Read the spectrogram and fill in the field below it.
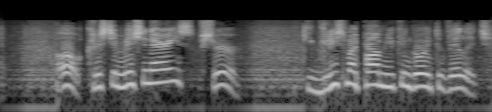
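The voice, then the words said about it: Put-on Russian-sounding accent. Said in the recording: “sounding kind of Russian there. I can't get my accents right lately.”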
